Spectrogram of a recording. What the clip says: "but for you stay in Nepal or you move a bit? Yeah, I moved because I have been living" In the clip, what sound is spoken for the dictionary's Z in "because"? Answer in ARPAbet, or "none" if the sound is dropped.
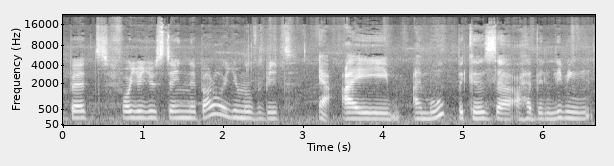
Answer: Z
